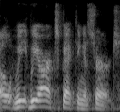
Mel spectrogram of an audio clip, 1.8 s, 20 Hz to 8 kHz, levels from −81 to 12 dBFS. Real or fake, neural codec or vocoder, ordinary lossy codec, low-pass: fake; codec, 16 kHz, 8 kbps, FreqCodec, smaller model; Opus, 32 kbps; 7.2 kHz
